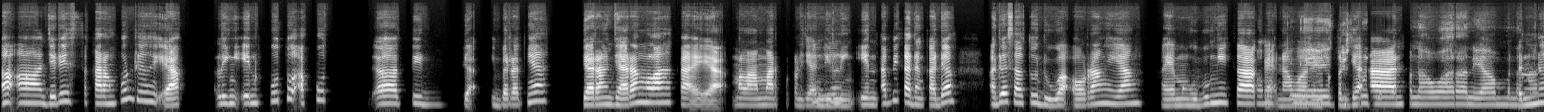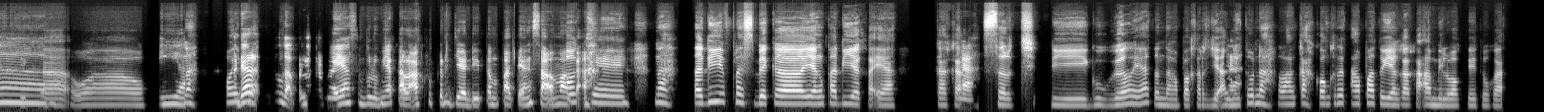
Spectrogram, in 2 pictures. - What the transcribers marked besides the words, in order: chuckle; in English: "flashback"; in English: "search"
- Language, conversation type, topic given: Indonesian, podcast, Bisa ceritakan momen kegagalan yang justru membuatmu tumbuh?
